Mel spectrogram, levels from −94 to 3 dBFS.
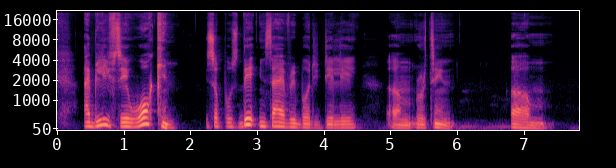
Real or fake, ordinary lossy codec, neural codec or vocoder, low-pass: real; none; none; none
